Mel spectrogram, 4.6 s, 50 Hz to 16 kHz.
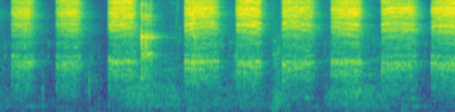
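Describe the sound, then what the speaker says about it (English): Fusion spray paint hisses onto a thin 8-inch PVC tube in about eight short, evenly spaced bursts, each a close, sharp aerosol spray separated by brief pauses. "this Fusion paint is a lot stronger smelling than normal spray paint"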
